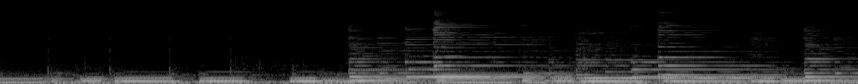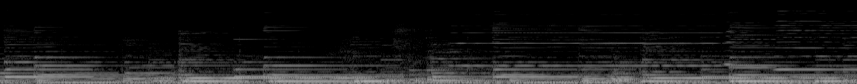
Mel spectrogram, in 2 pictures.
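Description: Instrumental song intro on two strummed acoustic guitars over an electric bass line; the full guitar strumming comes in about three and a half seconds in. Near the end a harmonica joins with long held notes.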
